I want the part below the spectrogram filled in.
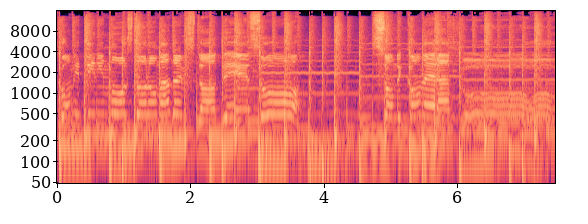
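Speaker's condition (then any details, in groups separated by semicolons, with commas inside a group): No condition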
